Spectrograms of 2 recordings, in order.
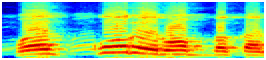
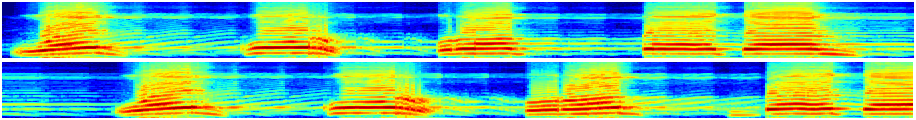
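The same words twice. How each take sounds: First: वज़कुर रब्बका said fast with the r split off; वज़कुर रब्बका without joining kaf and ra; quick वज़कुर रब्बका; wrong reading. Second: वज़कुर रब्बका slow with kaf joined to ra; slow careful वज़कुर रब्बका; correct reading. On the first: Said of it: "नहीं करना". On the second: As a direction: slowly join वज़कुर to रब्बका. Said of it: "रॉ के साथ मिलाना है". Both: Shown as a demonstration.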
